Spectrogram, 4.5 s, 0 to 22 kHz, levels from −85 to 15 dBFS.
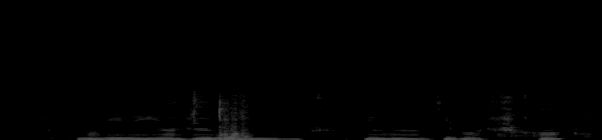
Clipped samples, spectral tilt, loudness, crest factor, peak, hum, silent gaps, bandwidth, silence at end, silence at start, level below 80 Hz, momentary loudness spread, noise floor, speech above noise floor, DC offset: under 0.1%; -5 dB/octave; -59 LUFS; 18 dB; -40 dBFS; none; none; 7.6 kHz; 0.1 s; 0.55 s; under -90 dBFS; 9 LU; -86 dBFS; 29 dB; under 0.1%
